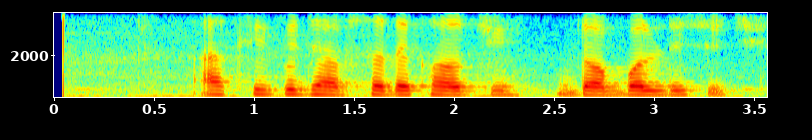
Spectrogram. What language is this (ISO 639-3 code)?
ori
